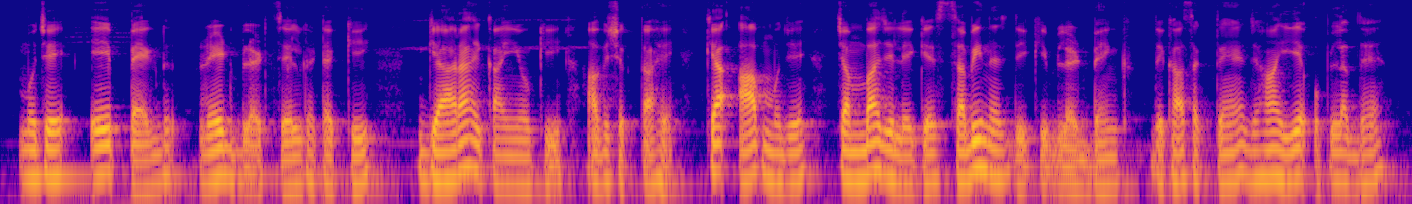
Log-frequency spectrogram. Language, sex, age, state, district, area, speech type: Hindi, male, 60+, Madhya Pradesh, Bhopal, urban, read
